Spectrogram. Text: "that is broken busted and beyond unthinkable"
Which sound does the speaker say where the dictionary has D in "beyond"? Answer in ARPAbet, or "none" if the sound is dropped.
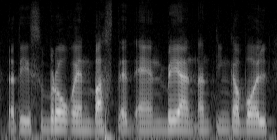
none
